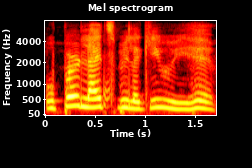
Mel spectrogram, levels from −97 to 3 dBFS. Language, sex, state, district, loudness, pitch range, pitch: Hindi, female, Arunachal Pradesh, Longding, -15 LUFS, 225-265 Hz, 240 Hz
